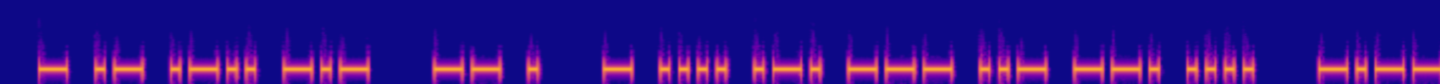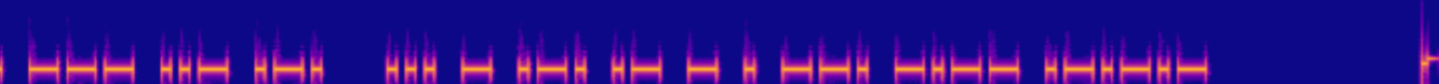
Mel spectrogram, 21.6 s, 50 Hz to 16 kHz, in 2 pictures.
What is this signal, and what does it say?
Morse code, heard as a keyed tone, about 17 wpm, 700 Hz. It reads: TALK ME THROUGH YOUR STRATEGY.
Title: Sentences from Top 1000 Words - Review Part 5 - 17wpm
